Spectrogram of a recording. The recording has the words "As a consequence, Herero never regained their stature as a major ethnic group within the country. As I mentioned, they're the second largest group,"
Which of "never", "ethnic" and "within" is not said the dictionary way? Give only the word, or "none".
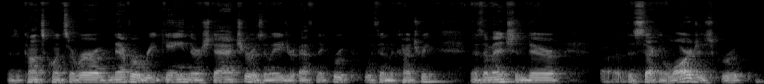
none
